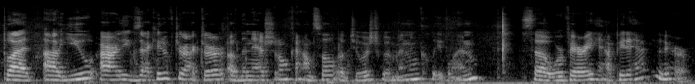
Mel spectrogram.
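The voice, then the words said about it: Raspy, hoarse voice. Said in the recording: “excuse my voice. I'm a little raspy today. I think it's a little laryngitis.”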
